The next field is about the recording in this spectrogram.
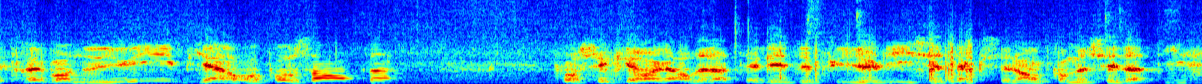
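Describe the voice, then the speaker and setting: A man's voice: fairly high pitch, sharp tone. A chatty, joking man, talking casually over a two-way amateur radio. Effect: two-way radio transmission. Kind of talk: casual radio chat with sign-offs. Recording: dull, noisy ham radio relay, distant.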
